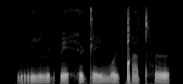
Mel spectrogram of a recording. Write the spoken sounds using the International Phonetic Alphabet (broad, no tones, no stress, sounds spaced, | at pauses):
r i l ɨ k͡p e h ɨ ʈ e i̯ m o y̯ ǃ a t̪ʰ ɵ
